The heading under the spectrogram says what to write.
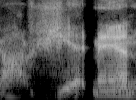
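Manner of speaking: voiceless, hushed swearing to oneself; whispered reaction. Retold or imitated. Moved by the mom and dad scenes, whispered. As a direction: whisper it under the breath, overwhelmed. Retells his reaction in theater.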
